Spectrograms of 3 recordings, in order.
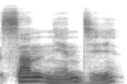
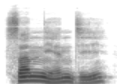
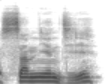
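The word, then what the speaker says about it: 三年级: third grade in Chinese, that would be 3年级. So that's first tone, second tone, second tone. 3年级. But what many people say here is actually 3年级 with a first tone on the middle syllable.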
